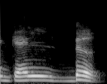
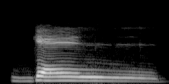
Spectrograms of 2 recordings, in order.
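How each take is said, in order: First: Geld ending in a voiced "duh"; wrong final D. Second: Geld drawn out slowly to a crisp final T; final T sound. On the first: Teacher showing the mistake to avoid, voiced final D. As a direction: say Geld with a vowel after the D. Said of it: "Não é Geld". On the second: Teacher modelling German for students, Geld with final T. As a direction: stretch Geld and release it on T. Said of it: "Som de T no final". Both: Shown as a demonstration.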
